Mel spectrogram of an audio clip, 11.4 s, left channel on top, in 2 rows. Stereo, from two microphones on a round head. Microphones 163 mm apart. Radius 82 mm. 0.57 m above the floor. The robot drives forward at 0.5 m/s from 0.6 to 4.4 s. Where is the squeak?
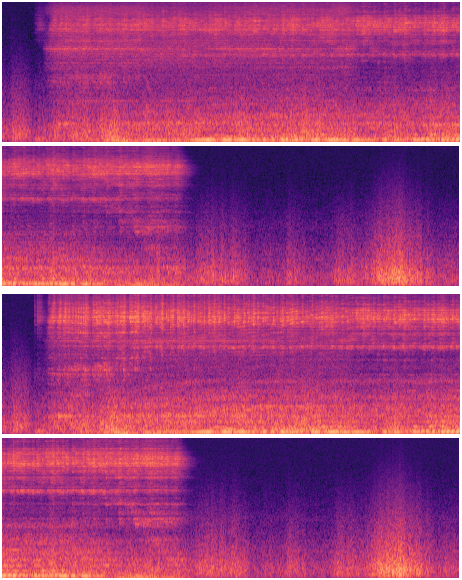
55° right (ahead or behind), 0.7 m; by 8.1 s 20° right (ahead or behind), 1.6 m.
